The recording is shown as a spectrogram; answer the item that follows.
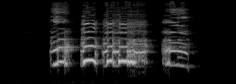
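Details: Red junglefowl from Aceh crowing during a luring session at a deer park: a harsh four-part crow of raspy bursts, the last segment separated by a short pause, with a quiet background.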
